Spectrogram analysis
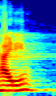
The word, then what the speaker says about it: Heyting: there you got to drop a number of syllables and something um David Heiden is that I got it right you got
